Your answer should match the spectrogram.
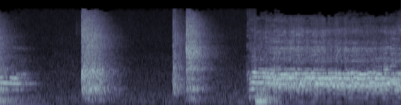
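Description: Buk, the Korean barrel drum of pansori, struck with a stick: a sharp stroke about a second in and a quick double stroke near two seconds, each ringing briefly. Pansori singing resumes at about two and a half seconds.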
